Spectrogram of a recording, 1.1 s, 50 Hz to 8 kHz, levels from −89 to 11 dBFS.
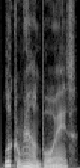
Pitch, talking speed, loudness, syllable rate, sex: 115 Hz, 170 wpm, -14 LUFS, 4.2 syllables/s, male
